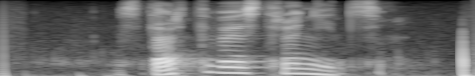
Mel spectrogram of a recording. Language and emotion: Russian, neutral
